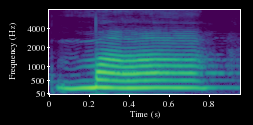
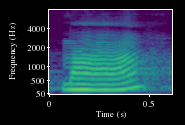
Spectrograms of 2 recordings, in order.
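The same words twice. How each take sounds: First: The word is said in the first tone. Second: The word is said in the second tone. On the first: It means mother. "when spoken in the first tone" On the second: It means hemp. "In the second tone"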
